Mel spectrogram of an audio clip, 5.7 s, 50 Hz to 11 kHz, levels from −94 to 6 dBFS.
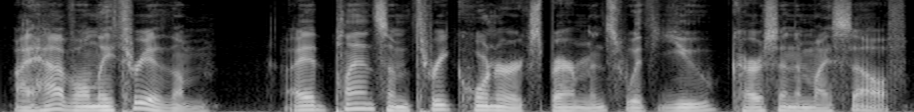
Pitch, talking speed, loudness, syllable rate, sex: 105 Hz, 190 wpm, -19 LUFS, 5.3 syllables/s, male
